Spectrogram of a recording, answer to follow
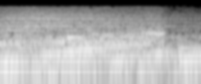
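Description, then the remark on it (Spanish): A Mercedes pulls out of a garage with its engine revving up in a steady rising whine, loud, with a faint tire squeal over a low rumble, and no voices. “Un Mercedes sale de un garaje.”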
